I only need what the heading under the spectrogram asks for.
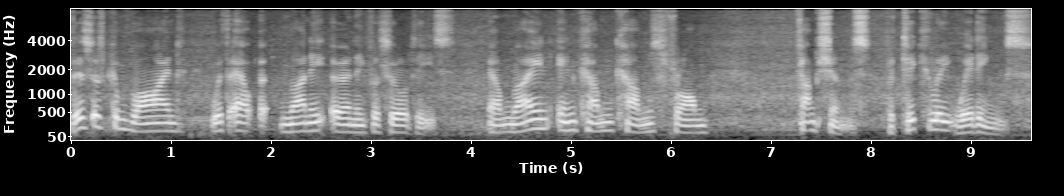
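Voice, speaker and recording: With an Australian accent, a man talks at a fairly slow pace and a fairly high pitch, using ordinary pitch variation. His loudness is very even, and there is noticeable background noise. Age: 80s+. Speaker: volunteer historian and landscaper. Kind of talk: interview monologue.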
